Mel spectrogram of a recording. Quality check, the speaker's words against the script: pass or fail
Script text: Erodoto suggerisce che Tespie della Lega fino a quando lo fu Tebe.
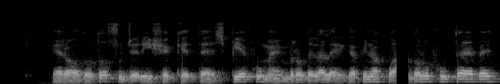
fail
